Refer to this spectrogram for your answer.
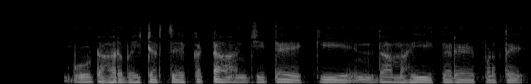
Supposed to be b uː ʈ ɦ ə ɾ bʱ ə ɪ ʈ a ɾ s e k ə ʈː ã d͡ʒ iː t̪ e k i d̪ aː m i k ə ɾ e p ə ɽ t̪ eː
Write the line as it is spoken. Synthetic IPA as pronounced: b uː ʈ ɦ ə ɾ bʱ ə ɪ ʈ ə ɾ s e k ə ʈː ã d͡ʒ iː t̪ e k i d̪ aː m i k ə ɾ e p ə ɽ t̪ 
